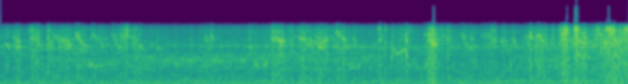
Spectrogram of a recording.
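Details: Budgerigars kept as pets give rapid, buzzy warbles and squeaky chirps that grow louder toward the end, with one sharp click midway, over a low background hum.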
